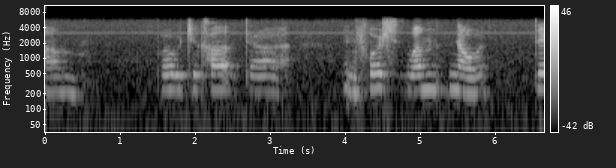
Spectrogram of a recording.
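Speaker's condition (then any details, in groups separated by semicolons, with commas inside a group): Ataxia; affects mouth and tongue coordination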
